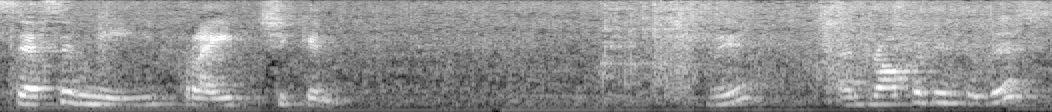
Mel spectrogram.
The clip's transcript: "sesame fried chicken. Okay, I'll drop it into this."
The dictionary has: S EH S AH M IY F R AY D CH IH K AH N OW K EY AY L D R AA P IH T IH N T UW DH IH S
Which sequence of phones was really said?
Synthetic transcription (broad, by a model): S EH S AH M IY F R AY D CH IH K AH N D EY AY N D R AA P IH T IH N T UW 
